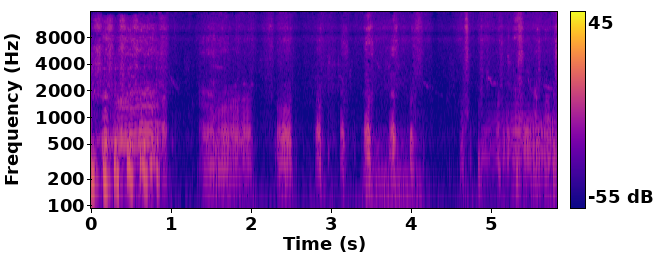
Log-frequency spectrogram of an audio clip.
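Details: Twelve-day-old Redtick Coonhound x Black & Tan Coonhound cross puppies from a litter of eleven near Kingston, Ontario, Canada: a wavering, harmonic whimper in the first second, then short soft grunts and snuffles with pauses between.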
